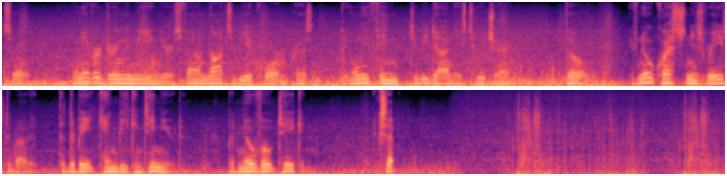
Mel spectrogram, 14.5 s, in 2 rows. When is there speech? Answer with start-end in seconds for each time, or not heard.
0.0-11.2.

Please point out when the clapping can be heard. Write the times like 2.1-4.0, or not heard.
not heard.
